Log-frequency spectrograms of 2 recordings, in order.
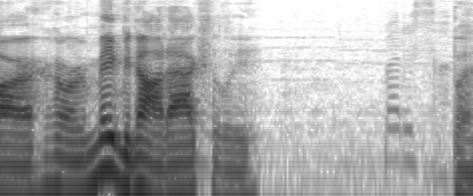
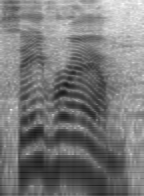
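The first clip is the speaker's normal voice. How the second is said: urgent plea; 5 semitones higher, 6 dB louder than usual. Real, not acted. Urging a character.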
